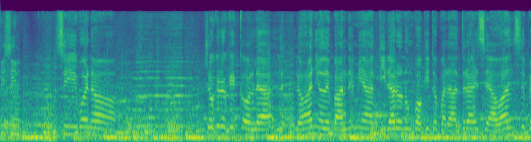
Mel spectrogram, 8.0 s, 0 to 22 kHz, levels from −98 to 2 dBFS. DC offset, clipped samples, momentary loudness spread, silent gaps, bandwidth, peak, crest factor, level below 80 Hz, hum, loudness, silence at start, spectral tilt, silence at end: under 0.1%; under 0.1%; 3 LU; none; 16 kHz; 0 dBFS; 12 dB; -36 dBFS; none; -13 LUFS; 0 s; -5.5 dB/octave; 0 s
